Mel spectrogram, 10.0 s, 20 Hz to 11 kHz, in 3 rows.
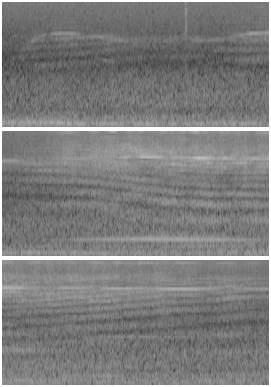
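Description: An FMS 64mm Futura Sport model jet with flaps down makes a steady, continuous whine and whoosh as it passes by at a moderate distance, with a faint Doppler pitch sweep across the pass.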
